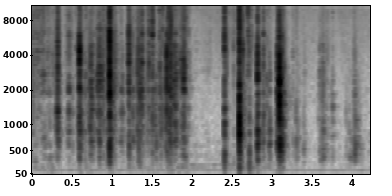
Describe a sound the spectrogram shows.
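Markers are set down on paper with light taps.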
